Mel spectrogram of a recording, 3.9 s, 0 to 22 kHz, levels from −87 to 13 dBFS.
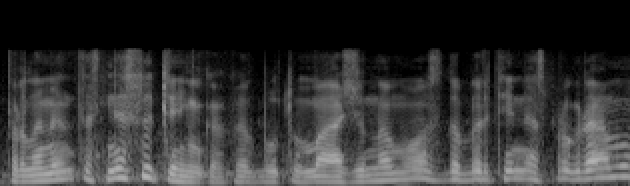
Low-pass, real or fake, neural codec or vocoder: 7.2 kHz; fake; codec, 16 kHz, 6 kbps, DAC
